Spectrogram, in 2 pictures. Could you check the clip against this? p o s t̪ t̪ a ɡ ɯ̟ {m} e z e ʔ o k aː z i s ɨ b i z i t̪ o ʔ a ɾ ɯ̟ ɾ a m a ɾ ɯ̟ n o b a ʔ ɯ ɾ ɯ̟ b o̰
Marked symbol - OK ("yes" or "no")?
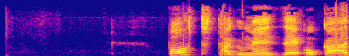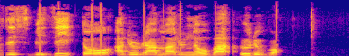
yes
